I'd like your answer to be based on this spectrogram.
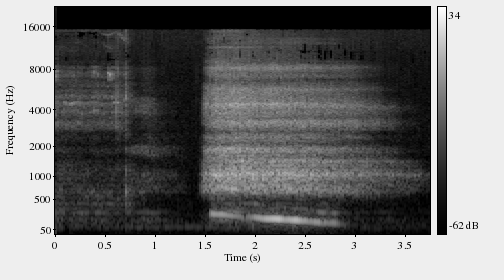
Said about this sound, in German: Denn dann kann so eine Massage einfach tiefer wirken und die Entspannung ist noch mal viel, viel tiefer, als wenn wir nur alles so verschlossen in uns hineinatmen. Also gib immer wieder diesen Atem vor, indem du laut ausströmst.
